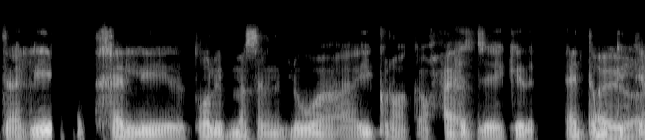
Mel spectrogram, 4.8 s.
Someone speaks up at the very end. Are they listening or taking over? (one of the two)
listening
